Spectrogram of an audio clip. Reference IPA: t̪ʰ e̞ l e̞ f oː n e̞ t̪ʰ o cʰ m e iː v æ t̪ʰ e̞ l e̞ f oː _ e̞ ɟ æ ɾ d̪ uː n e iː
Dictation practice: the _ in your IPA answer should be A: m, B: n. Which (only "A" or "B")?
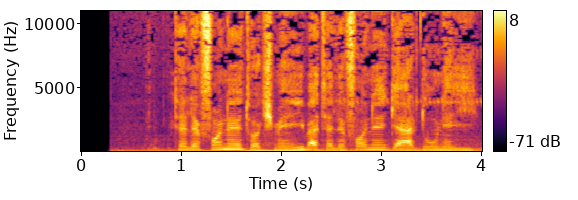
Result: B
